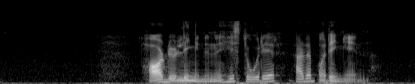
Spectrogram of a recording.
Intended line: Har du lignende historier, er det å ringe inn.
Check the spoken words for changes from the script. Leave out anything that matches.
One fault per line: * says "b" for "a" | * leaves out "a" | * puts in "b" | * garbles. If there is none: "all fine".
all fine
